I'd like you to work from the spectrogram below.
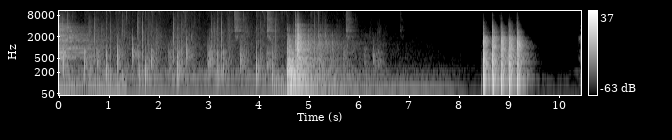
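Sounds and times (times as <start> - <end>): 
heavy thud: 4.5 - 5.7
knocking on a wooden apartment door: 8.5 - 9.5.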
